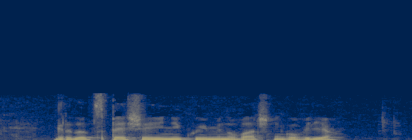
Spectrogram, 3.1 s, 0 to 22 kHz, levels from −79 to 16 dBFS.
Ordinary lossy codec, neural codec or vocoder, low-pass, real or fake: AAC, 48 kbps; none; 7.2 kHz; real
